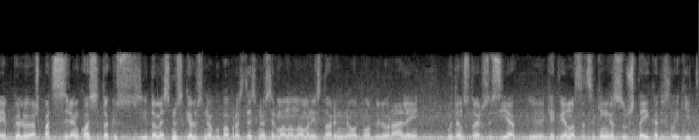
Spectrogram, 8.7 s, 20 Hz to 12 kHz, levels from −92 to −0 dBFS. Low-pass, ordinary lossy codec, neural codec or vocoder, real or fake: 7.2 kHz; AAC, 48 kbps; none; real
